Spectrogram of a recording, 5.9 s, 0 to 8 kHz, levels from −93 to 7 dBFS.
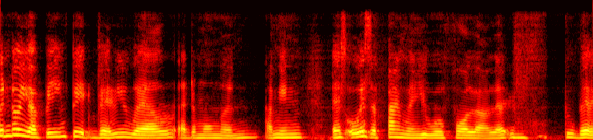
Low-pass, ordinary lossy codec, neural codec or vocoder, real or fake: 7.2 kHz; none; codec, 44.1 kHz, 2.6 kbps, SNAC; fake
